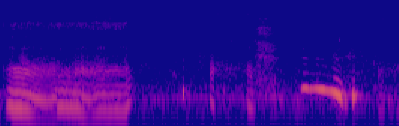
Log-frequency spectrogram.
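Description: One long, whistling, vibrating breath followed by softer snuffling and a brief squeaky sound, consistent with snoring in a small dog.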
